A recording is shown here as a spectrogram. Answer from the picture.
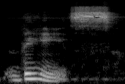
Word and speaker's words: these: These. Your tongue in between your teeth at the beginning. These. And the Z sound at the end.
